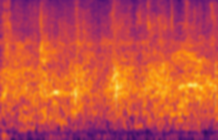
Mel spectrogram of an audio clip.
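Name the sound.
audience applause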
